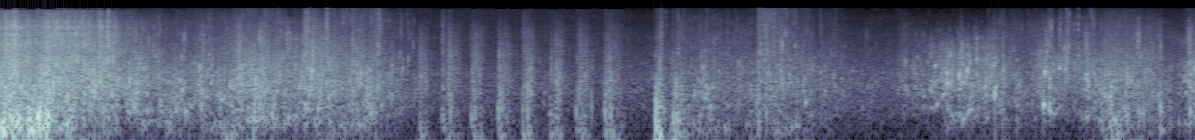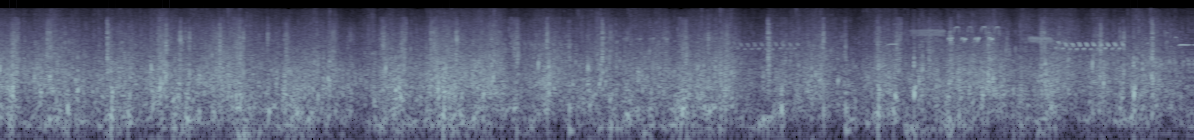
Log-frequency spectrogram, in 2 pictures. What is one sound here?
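Water splashes and swirls as a swimmer paddles steadily.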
